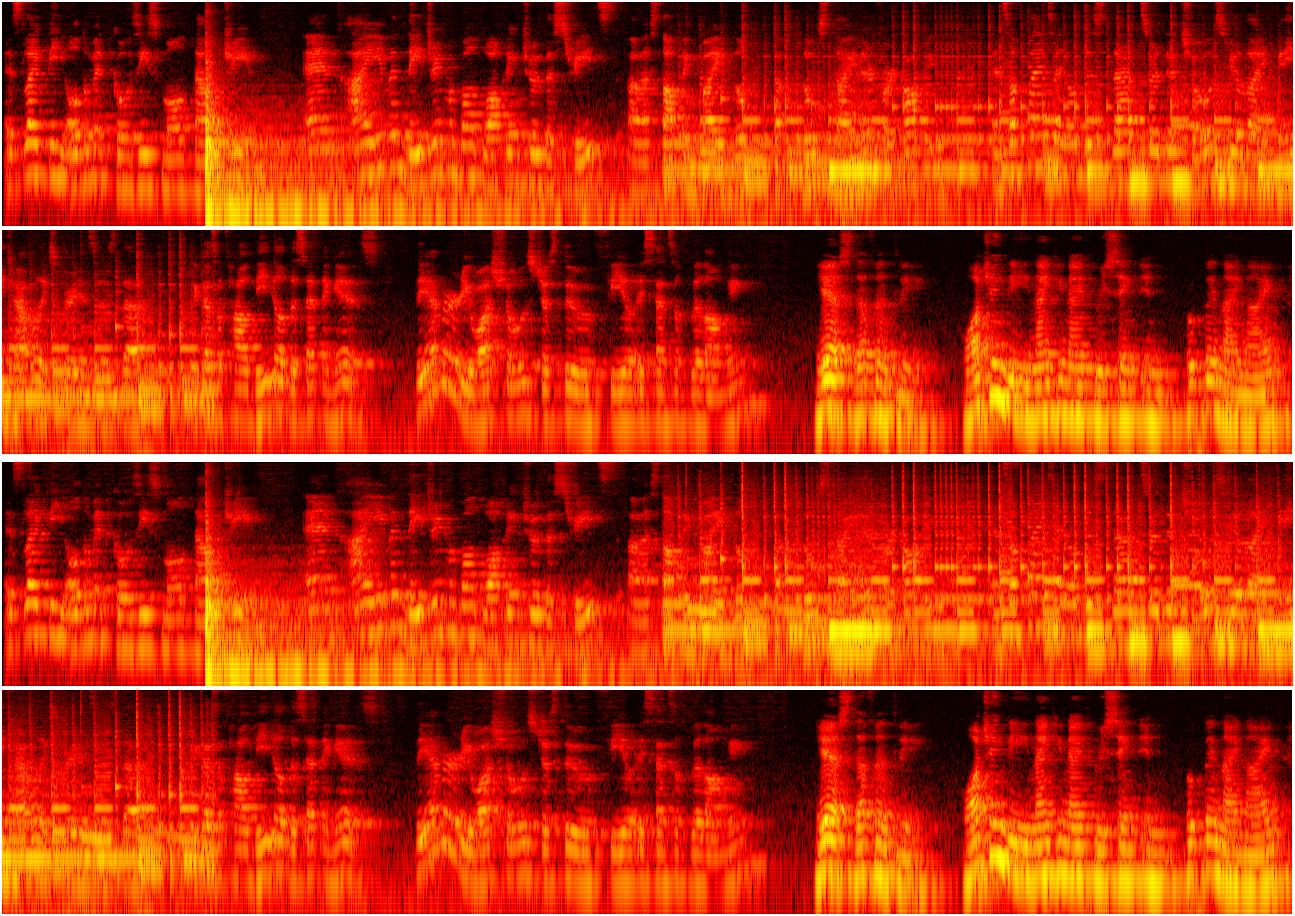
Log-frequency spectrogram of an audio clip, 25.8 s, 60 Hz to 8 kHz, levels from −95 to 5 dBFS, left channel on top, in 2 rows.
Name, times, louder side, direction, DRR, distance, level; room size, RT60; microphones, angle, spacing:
voice 1, 0.0-2.6 3.0-9.4 9.9-14.4 14.8-16.6 17.0-20.5, left 1 dB, 20° left, -1 dB, 2.7 m, -38 dB
sound 1, 2.0-18.5, equal, 5° right, 1.6 m, -39 dB
sound 2, 6.6-15.1, right 3 dB, 70° right, 0.8 m, -33 dB
voice 2, 21.0-22.1 22.5-25.7, equal, 50° right, 0 dB, 5.8 m, -30 dB
22.5 x 8.1 x 4.9 m, 0.69 s
head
